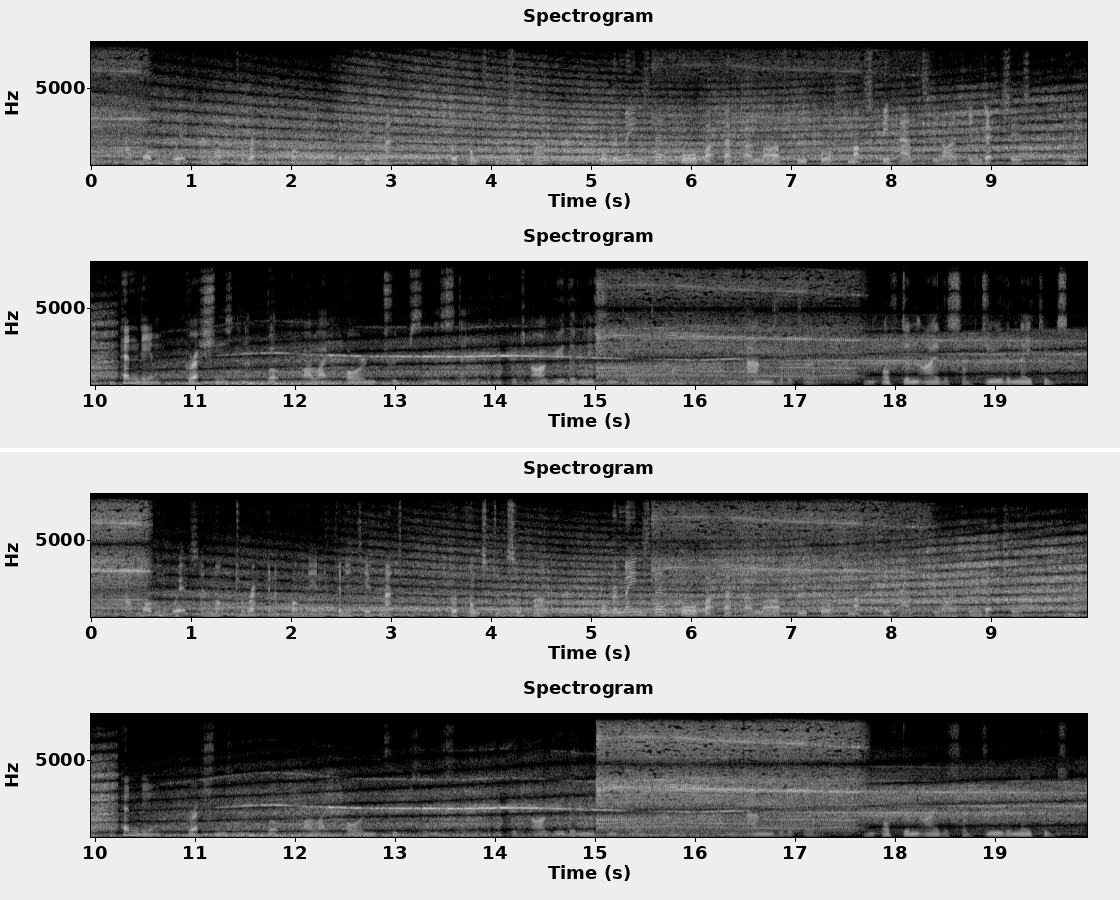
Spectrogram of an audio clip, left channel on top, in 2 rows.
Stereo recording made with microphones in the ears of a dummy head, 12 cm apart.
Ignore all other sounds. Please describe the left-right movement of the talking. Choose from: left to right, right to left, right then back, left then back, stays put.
right to left.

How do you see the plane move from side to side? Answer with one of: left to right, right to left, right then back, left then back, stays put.
left to right.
